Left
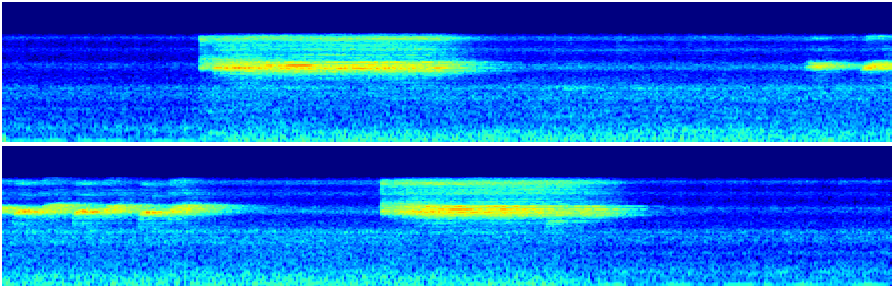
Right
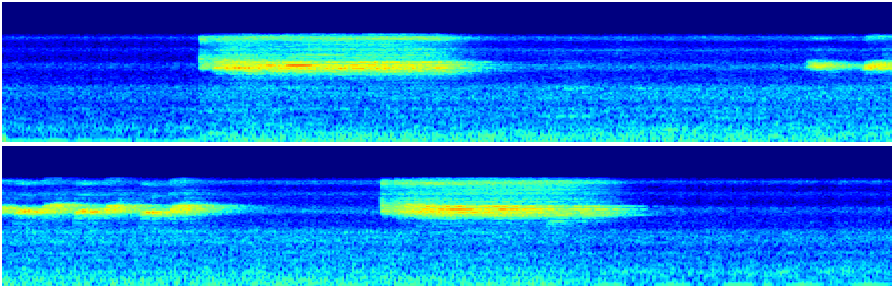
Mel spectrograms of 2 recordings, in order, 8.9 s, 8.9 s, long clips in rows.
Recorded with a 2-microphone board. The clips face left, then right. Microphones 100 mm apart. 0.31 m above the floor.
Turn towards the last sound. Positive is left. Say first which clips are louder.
# even
turn(degrees=-15)  # may be behind; listen again after turning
